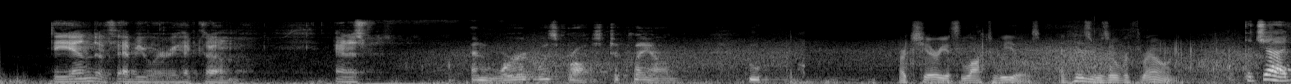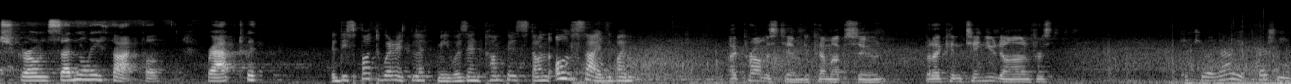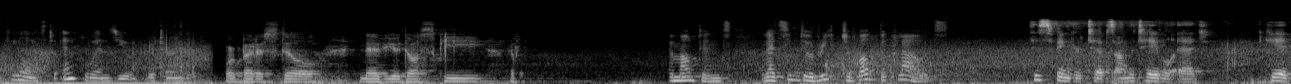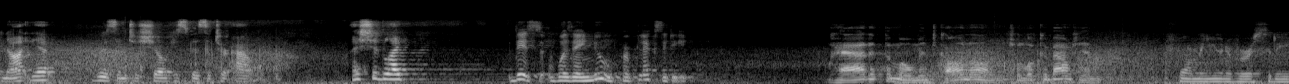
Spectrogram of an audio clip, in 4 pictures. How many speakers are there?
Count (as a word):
eight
